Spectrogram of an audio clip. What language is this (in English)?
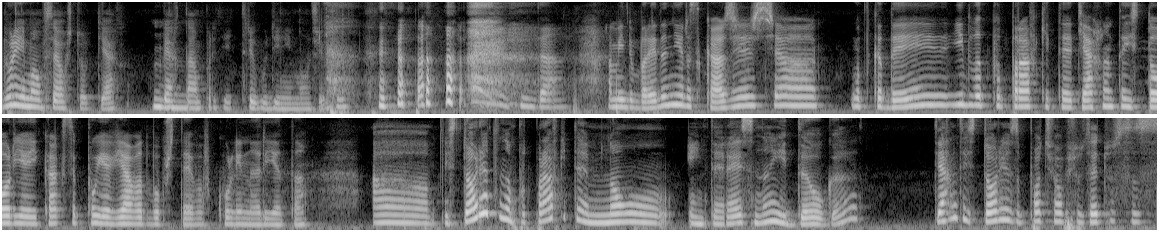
Bulgarian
